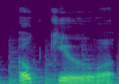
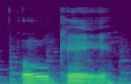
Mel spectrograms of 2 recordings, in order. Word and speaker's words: Okuno: This time, last name, Chloe Okyu. No. It's OKUNO.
